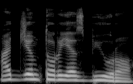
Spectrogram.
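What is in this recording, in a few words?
"аддзӧмторъяс бъюро", Komi, female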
